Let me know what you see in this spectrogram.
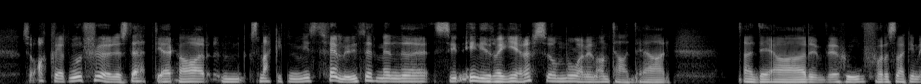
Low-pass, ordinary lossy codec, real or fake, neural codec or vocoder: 7.2 kHz; none; fake; codec, 16 kHz, 1 kbps, X-Codec, HuBERT features, trained on general audio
